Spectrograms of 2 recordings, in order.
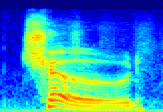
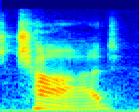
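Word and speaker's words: Ch'od: He's like giant amphibious, but his name is Chode, which I always pronounced it as Chad.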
